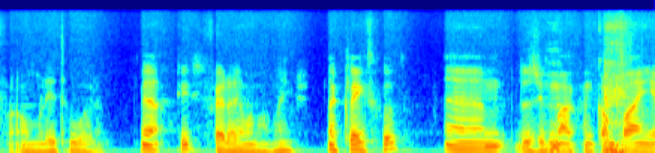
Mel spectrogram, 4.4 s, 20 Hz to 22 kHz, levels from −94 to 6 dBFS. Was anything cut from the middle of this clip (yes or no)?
yes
